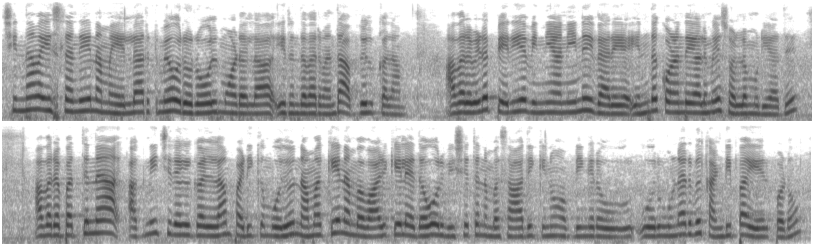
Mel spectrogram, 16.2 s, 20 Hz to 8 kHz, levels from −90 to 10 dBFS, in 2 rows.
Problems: background sounds at intervals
